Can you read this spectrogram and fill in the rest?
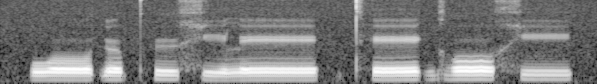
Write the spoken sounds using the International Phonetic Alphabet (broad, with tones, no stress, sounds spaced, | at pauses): w oː˨ ɗ ɵ˦ pʰ ʉ˦ x i˨ l eː˦ | tʰ eː˨˦ ɡʱ oː˦ x i˦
